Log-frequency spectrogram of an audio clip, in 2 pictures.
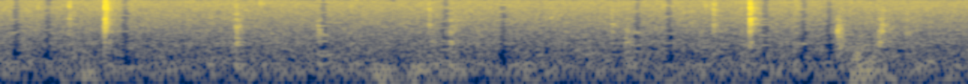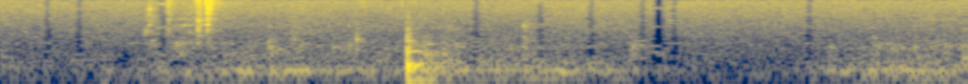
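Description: Faint scattered clicks and light ticks from handling a sheet of aluminium foil and a plastic cup, with a sharper click about four and a half seconds in.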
